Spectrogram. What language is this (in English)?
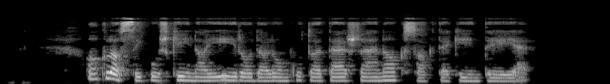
Hungarian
